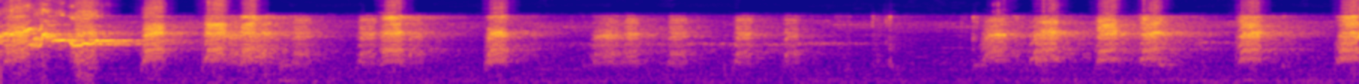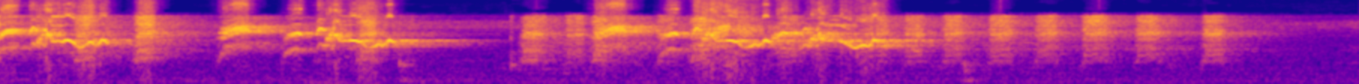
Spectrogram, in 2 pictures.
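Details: Loud, excited sooty-headed bulbul calls played for luring birds: rapid rasping chatter in bursts, interspersed with short whistled and slurred notes, pausing briefly before resuming.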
